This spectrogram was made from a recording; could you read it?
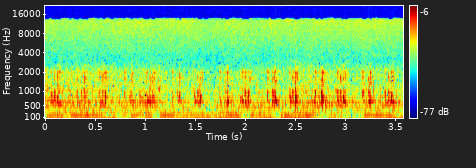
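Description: A clock in a house ticks loudly in a steady, quick rhythm of sharp clicks, with a low wavering hum beneath it and no voices.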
